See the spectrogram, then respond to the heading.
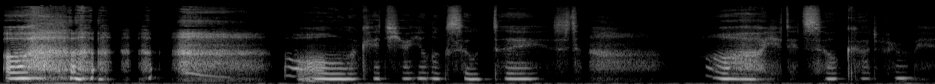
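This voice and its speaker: A woman performing an intimate audio roleplay, speaking mostly in a soft, commanding whisper. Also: high-pitched, level tone, drawn-out words, pauses often, slightly rough.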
